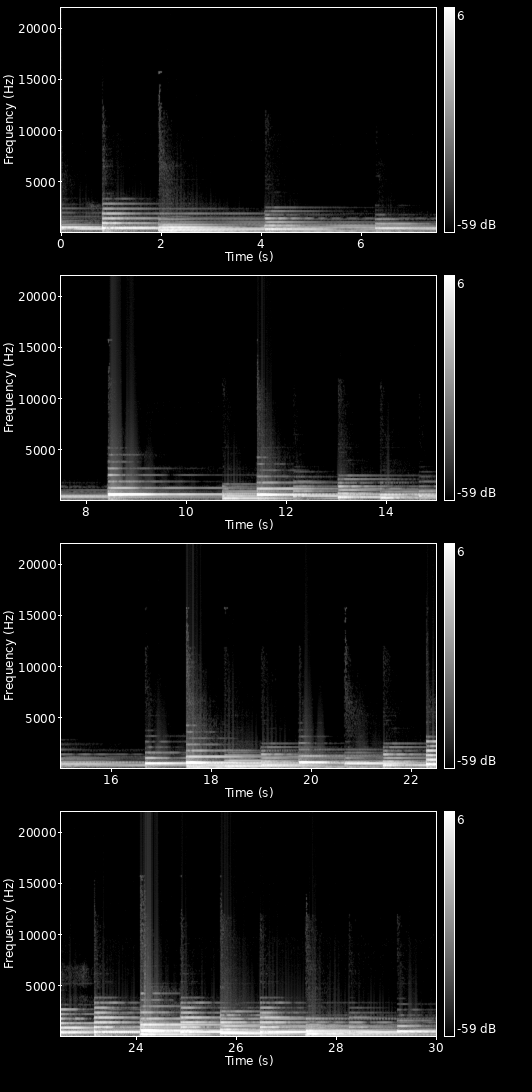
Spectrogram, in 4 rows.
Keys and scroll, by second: 1.7 b, 18.5 shift+F5, 19.0 Return.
